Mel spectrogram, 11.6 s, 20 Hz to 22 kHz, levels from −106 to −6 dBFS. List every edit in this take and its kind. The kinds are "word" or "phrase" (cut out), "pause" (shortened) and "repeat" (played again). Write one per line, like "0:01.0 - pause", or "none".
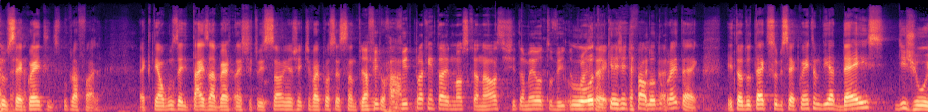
0:09.0 - pause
